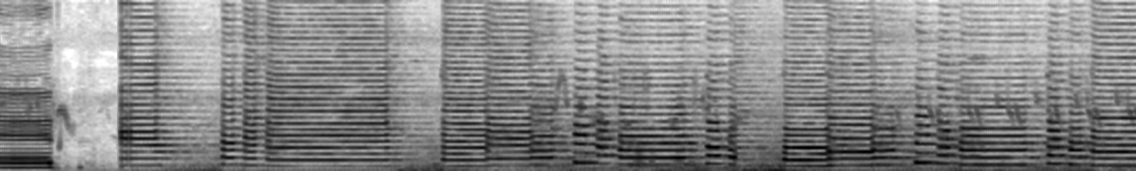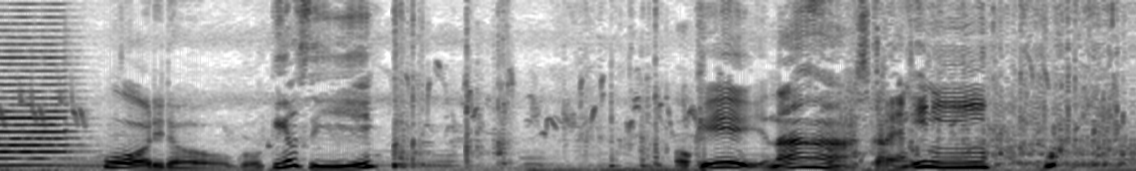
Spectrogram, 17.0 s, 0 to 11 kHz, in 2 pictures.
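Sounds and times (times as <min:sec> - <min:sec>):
musical air horns playing tune: 0:01.0 - 0:09.4.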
